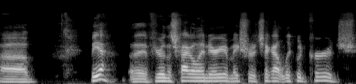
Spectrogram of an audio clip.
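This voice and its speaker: The recording of this man's voice is very clean, and the background is silent. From Chicago, Illinois. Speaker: trivia contestant, IT technician. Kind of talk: casual game-show chat. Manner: hesitant, many fillers.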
